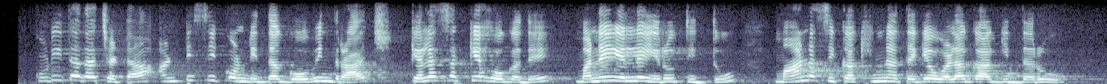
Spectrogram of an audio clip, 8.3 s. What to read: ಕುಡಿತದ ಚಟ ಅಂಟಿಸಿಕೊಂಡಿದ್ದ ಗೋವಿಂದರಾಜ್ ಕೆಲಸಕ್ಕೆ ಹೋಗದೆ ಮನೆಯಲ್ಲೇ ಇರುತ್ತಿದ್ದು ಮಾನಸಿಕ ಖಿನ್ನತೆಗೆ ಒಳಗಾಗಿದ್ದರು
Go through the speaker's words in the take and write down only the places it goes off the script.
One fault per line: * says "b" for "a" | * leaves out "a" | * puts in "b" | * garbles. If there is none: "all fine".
all fine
